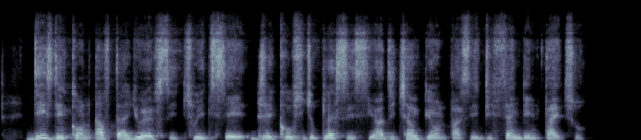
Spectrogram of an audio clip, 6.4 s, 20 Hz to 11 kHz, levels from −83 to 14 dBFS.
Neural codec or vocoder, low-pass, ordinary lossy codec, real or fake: codec, 24 kHz, 1 kbps, SNAC; 9.9 kHz; none; fake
